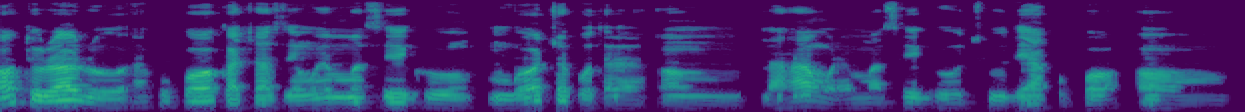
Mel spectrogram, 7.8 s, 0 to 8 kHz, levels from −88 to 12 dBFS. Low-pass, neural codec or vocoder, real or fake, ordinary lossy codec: none; none; real; none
